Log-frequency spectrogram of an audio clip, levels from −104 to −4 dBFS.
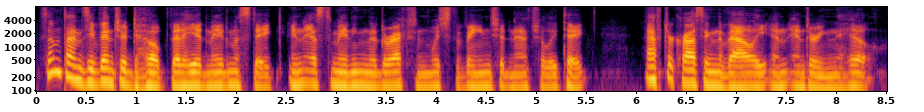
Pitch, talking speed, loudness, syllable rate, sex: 130 Hz, 205 wpm, -21 LUFS, 6.4 syllables/s, male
